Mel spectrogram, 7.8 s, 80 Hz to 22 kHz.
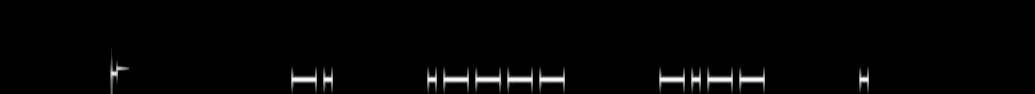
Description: Morse code, heard as a keyed tone, about 20 wpm, spaced as for 9 wpm, 700 Hz. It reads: N1YE
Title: USA Call Signs - 4 Characters - 4x Character Spacing - 20wpm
